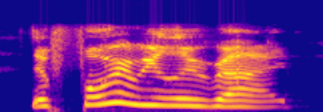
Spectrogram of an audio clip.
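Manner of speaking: words through a yawn. Recalling a camping trip on the coldest weekend, the speaker talks while yawning. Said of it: "sorry, I'm yawning".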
